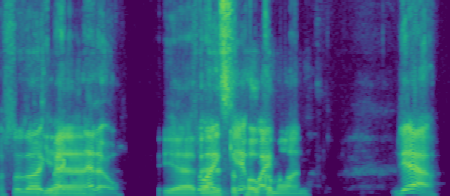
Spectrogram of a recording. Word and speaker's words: Magneto: us up with somebody here's one magneto or magneto magneto yep i'm with you magneto that's another one i've heard people like magneto cheesy it's because it's magnet they're like a magnet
